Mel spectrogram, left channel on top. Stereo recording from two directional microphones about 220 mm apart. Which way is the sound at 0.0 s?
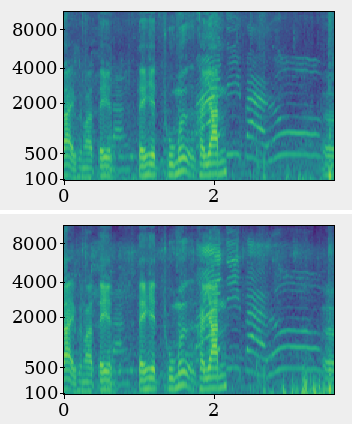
Centre (ahead or behind).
